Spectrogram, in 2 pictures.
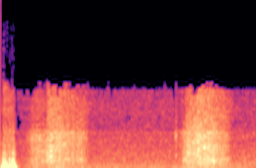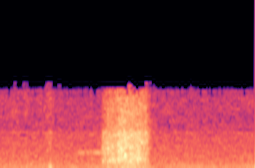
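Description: A cat hissing in three short bursts about two and a half seconds apart: warning hisses in a standoff between two cats over a food bowl. A steady hum and hiss lies under it, with a sharp click at the very start.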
